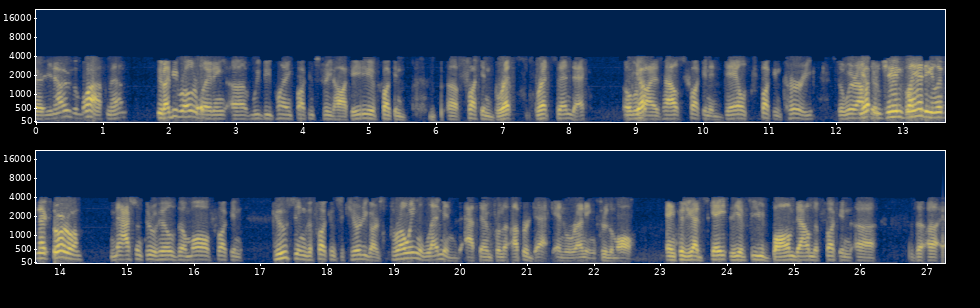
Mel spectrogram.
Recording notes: gets on the phone with his close friend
